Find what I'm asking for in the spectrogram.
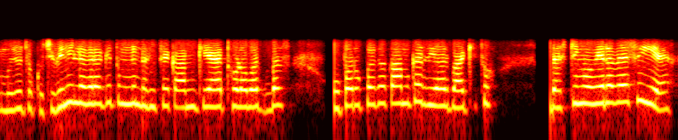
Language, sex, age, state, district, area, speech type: Urdu, female, 45-60, Uttar Pradesh, Gautam Buddha Nagar, urban, conversation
